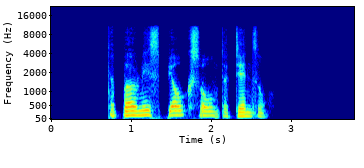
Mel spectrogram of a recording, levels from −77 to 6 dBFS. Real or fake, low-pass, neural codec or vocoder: fake; 10.8 kHz; codec, 16 kHz in and 24 kHz out, 0.4 kbps, LongCat-Audio-Codec, fine tuned four codebook decoder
